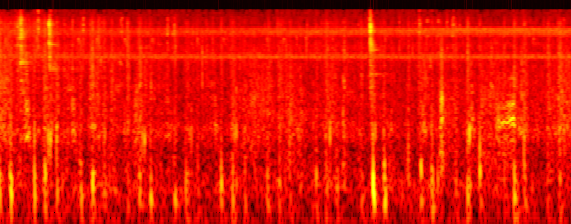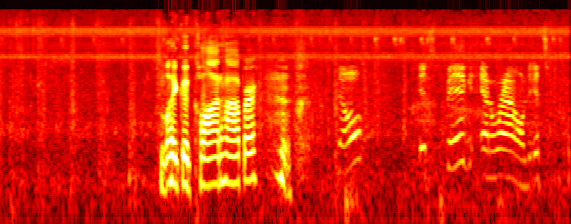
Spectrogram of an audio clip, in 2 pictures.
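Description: A horse's hooves thud softly on packed dirt at a trot.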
